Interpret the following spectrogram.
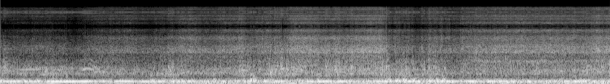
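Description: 2011 Subaru WRX's turbocharged flat-four engine running hard at a fairly steady pitch while the car drives a dirt rally course, with a haze of tyre, gravel and wind noise around it.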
